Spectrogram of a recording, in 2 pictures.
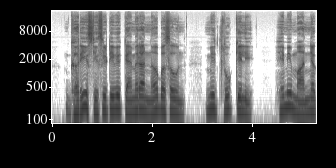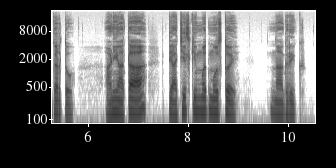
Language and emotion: Marathi, sad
